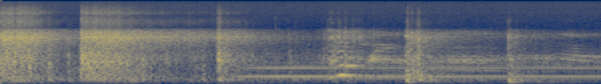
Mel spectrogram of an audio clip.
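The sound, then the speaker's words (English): A rapid, irregular volley of about six sharp gunshot cracks fired on a pier, hitting a man in the stomach. Each is a loud, abrupt burst, with a steady low tonal hum ringing underneath after the first few shots. “The shots came from my left, and I can hear someone running along the pier.”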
